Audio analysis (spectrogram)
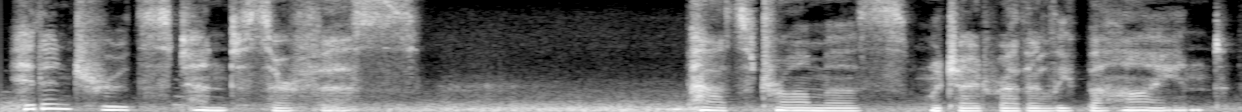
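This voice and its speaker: An enigmatic woman scientist from a video game, played by an actress, calm and detached. She speaks in formal, measured phrases with soft breath and thoughtful pauses, at a medium pitch. Music plays clearly behind her. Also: close to an everyday voice. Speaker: game character voice actor. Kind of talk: scripted game dialogue, slow reflective monologue.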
